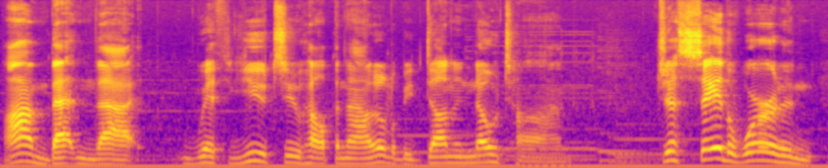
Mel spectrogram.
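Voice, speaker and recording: A man's voice: mid-range voice, very animated, a little slow, faint music behind. Man putting on a folksy cowboy rancher drawl. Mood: sorry, pleading. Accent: exaggerated imitation cowboy drawl. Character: folksy male cowboy rancher, apologetic and friendly. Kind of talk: hammy video game dialogue read-aloud.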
